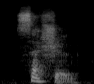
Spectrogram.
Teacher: Here we get a single sh out of these two S's.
